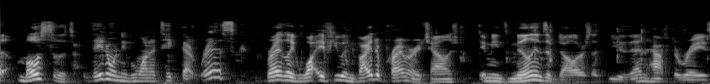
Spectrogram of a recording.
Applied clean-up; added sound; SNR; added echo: classical method log-MMSE.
